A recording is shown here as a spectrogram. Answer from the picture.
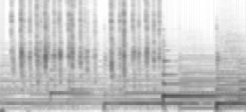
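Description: Computer-keyboard typing sound effect, a quick run of clicks over background music with held notes; the clicks stop near the end and the music carries on.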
